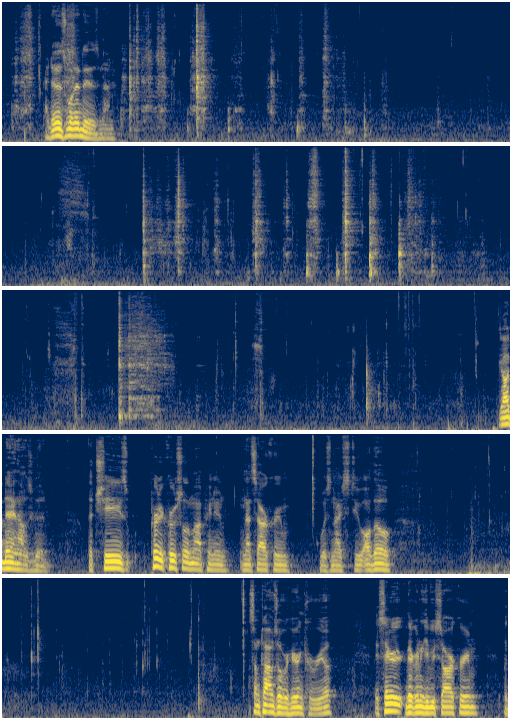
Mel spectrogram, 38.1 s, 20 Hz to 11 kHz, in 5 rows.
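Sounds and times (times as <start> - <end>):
spoon scraping sheet pan: 0.0 - 5.4, 9.7 - 14.2, 17.0 - 17.9
chewing food: 12.8 - 17.0, 17.8 - 22.6, 29.5 - 34.2.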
